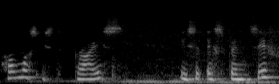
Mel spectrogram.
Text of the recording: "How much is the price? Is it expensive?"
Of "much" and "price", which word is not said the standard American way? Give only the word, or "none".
much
